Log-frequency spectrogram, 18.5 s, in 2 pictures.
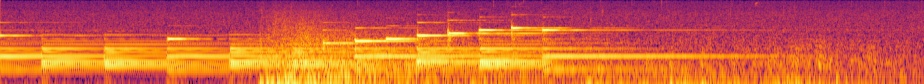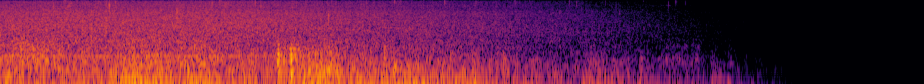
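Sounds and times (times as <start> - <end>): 
piano: 0.0 - 10.1
thunderstorm: 2.3 - 16.7.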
